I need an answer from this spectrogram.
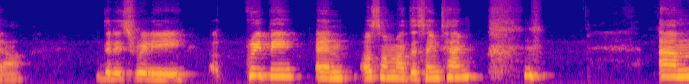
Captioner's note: laughs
